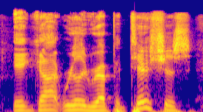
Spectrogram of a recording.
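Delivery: normal talking voice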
